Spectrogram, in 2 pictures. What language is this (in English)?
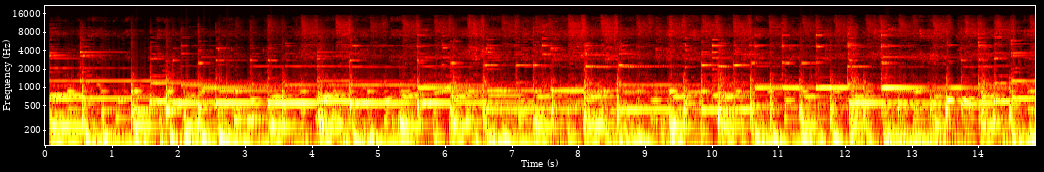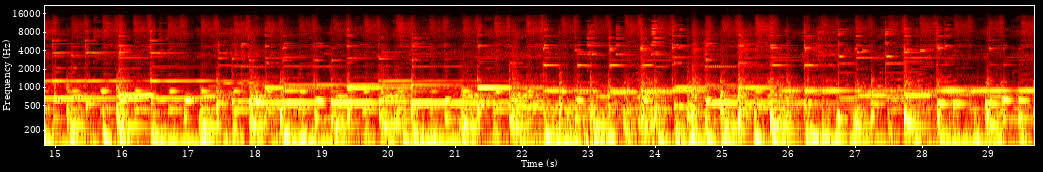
Indonesian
